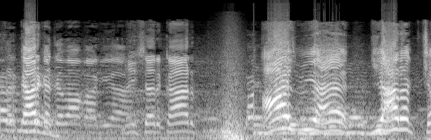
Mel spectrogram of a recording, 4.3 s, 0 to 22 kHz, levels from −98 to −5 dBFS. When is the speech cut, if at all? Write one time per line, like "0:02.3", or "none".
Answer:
0:02.5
